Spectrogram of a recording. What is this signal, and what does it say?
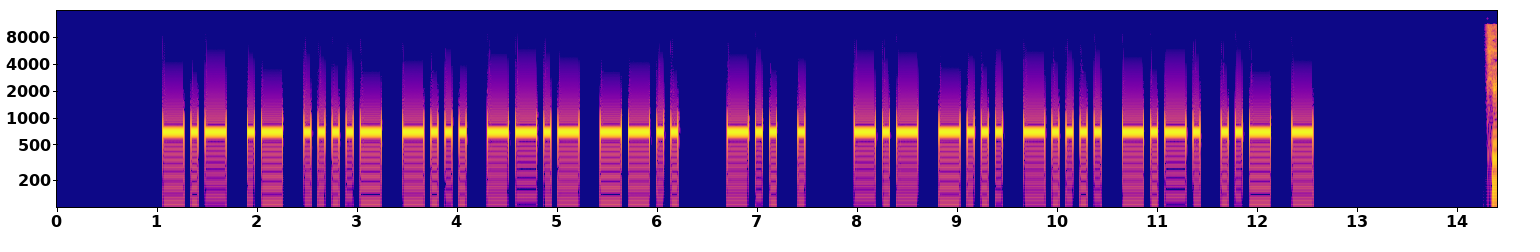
Morse code, heard as a keyed tone, about 17 wpm, 700 Hz. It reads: KA4BQZ DE KB6CUT
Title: USA Callsign DE Callsign - 6 Characters - 17wpm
